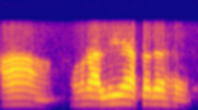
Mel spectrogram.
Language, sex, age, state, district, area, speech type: Maithili, female, 60+, Bihar, Begusarai, urban, conversation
